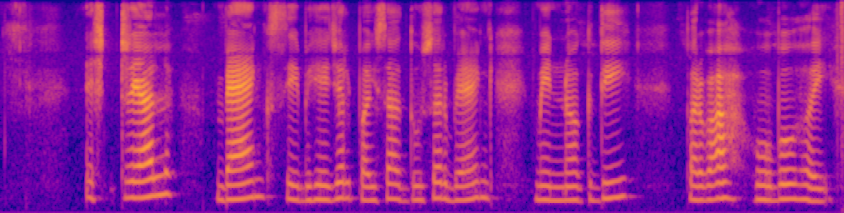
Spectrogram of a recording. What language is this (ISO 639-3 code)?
mag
